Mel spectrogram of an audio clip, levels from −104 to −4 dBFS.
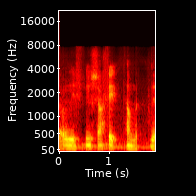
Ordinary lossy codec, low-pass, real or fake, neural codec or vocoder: none; none; fake; codec, 16 kHz, 1 kbps, X-Codec, HuBERT features, trained on general audio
